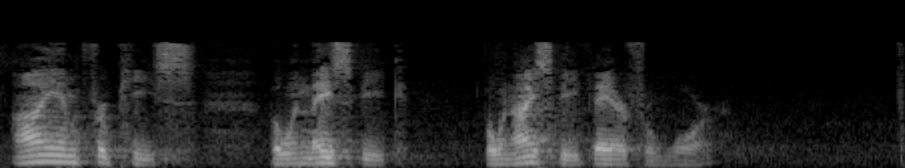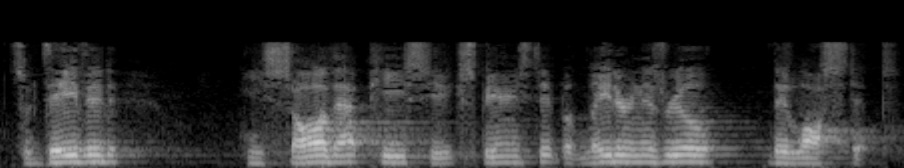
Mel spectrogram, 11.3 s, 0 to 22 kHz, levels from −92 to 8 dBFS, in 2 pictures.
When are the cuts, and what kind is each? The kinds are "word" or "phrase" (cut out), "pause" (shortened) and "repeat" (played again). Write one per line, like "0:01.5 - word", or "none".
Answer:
none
